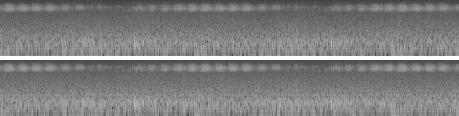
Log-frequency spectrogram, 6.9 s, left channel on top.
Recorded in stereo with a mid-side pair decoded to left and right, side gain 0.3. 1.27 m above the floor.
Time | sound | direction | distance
0.0 | an insect | 25° right | 1.2 m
